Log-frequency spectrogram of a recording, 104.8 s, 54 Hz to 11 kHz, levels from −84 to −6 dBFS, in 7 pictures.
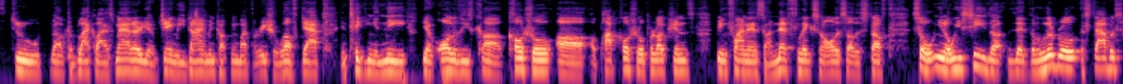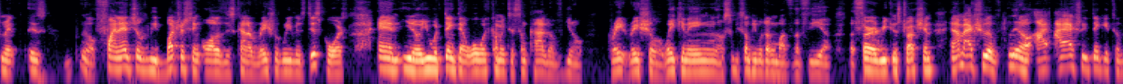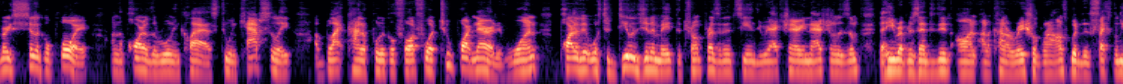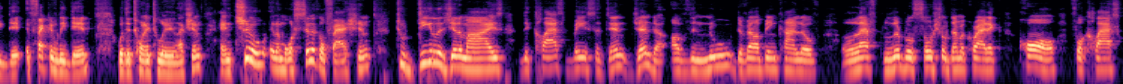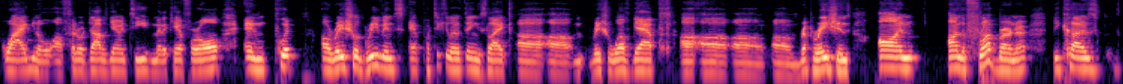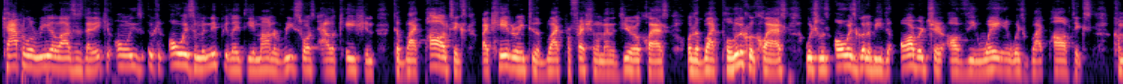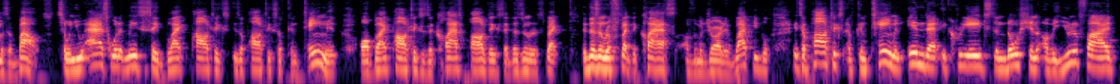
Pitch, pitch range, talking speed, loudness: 130 Hz, 120-145 Hz, 185 wpm, -18 LUFS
